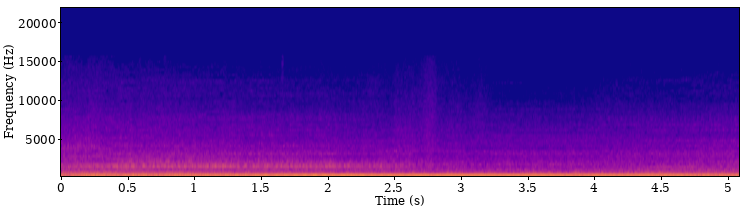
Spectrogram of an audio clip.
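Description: Alfa Romeo 4C's turbocharged four-cylinder engine running at low speed, heard from inside the cabin. Its note rises slightly over the first couple of seconds, then holds steady.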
